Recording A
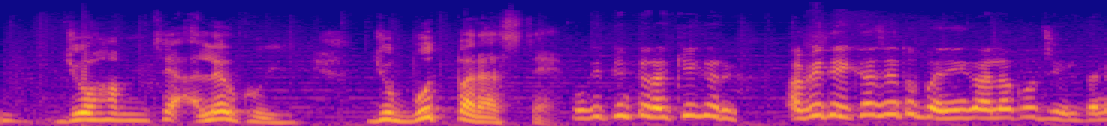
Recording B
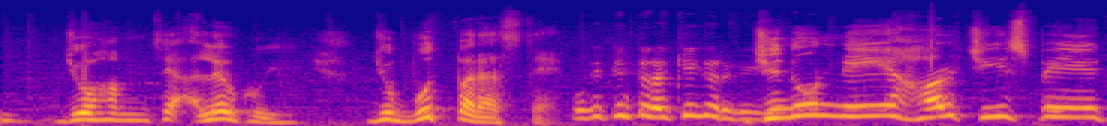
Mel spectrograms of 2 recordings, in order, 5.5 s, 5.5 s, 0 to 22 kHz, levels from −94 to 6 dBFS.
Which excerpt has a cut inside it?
A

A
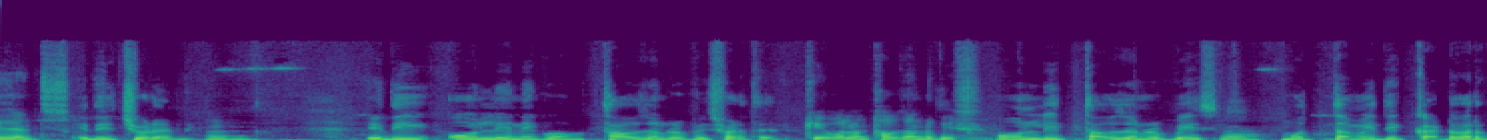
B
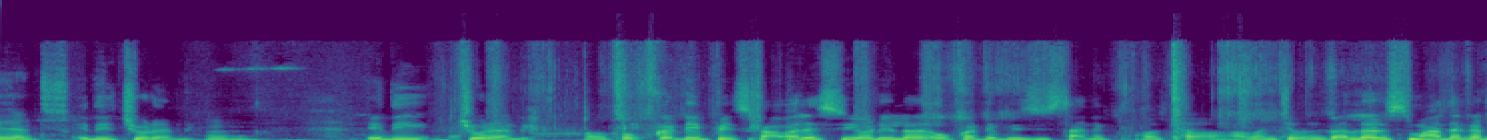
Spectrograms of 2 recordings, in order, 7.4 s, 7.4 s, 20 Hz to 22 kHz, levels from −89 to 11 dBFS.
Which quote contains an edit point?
B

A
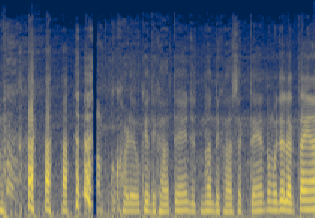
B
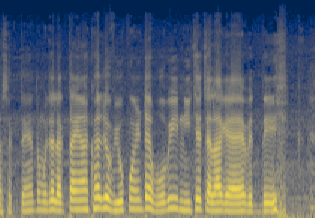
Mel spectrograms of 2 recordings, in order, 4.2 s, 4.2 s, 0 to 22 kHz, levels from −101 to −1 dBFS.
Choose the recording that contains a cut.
A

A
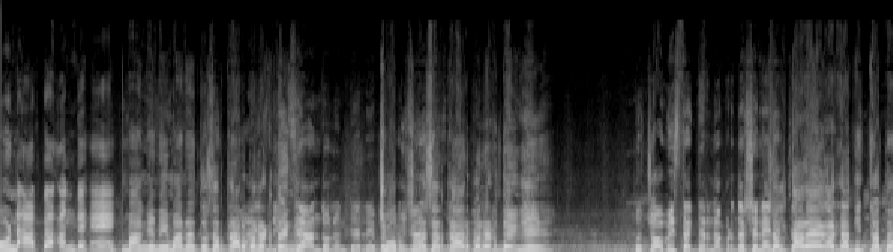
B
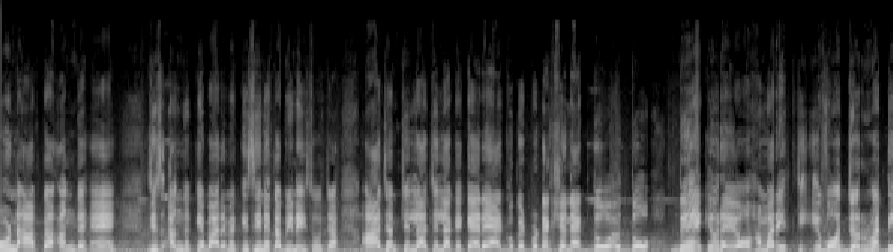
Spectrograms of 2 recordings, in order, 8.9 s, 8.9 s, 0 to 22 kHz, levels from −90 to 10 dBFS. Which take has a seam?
A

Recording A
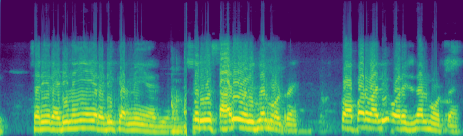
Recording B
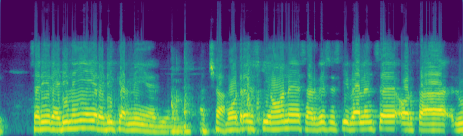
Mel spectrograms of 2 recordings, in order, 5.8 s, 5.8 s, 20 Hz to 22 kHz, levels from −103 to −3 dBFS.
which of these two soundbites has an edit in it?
A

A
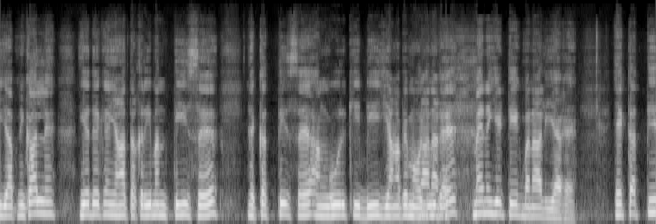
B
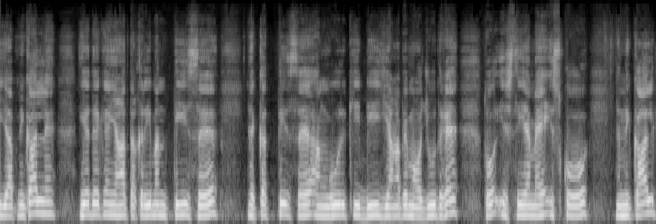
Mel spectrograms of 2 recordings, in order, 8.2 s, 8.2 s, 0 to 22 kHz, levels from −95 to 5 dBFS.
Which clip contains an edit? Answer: A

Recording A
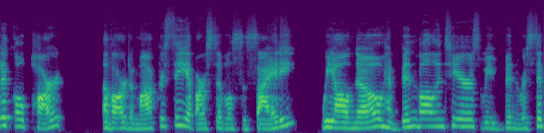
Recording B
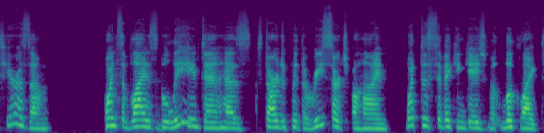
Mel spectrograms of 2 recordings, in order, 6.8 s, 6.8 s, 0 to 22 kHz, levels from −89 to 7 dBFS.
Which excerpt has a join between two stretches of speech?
B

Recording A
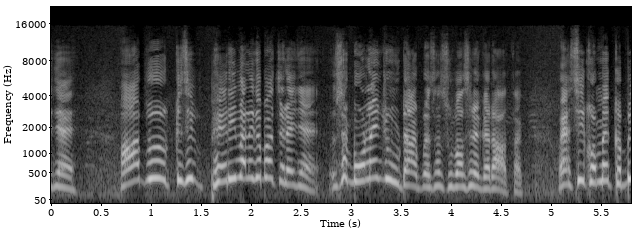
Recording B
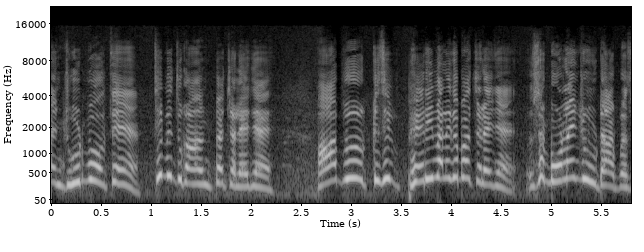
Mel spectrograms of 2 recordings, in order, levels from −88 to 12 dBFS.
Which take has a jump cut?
B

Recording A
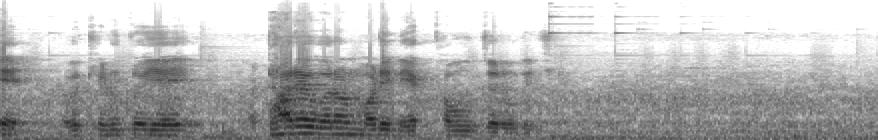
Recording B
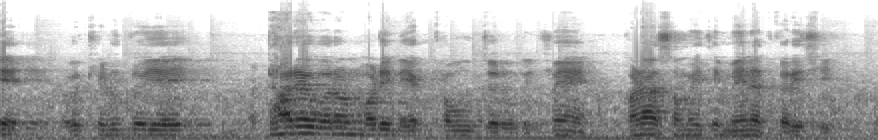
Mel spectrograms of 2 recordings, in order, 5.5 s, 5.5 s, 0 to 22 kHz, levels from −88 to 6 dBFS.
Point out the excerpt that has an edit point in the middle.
B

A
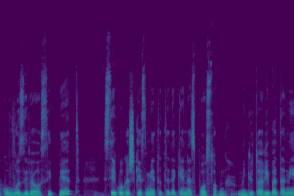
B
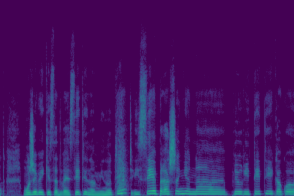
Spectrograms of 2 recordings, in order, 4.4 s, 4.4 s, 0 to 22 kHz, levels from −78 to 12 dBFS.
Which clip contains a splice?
B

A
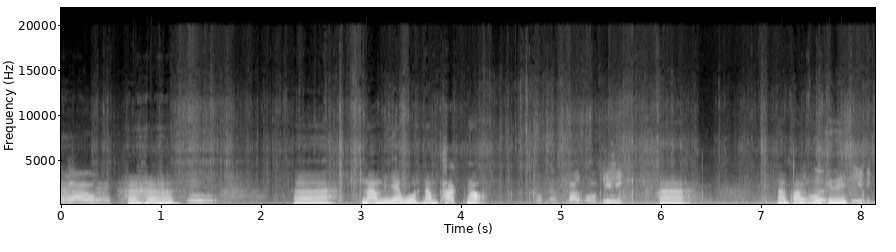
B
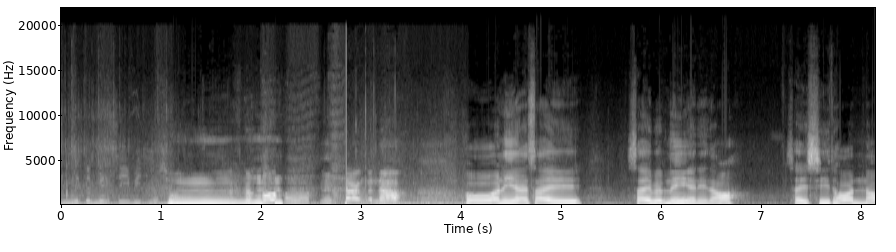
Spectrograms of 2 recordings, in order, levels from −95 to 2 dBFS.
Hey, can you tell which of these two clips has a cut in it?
B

